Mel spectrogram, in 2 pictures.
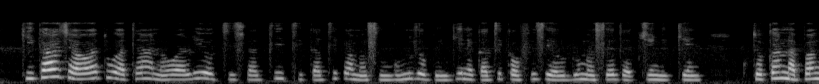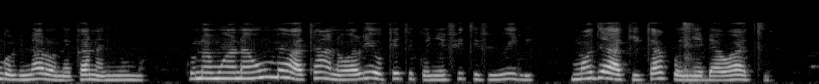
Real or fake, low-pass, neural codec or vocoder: real; 7.2 kHz; none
